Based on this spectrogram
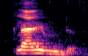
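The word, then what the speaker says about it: climb: क्लाइंब में जो है दोस्तों, इसमें क्लाइम्ड यानी बी साइलेंट रहेगा इसमें।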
